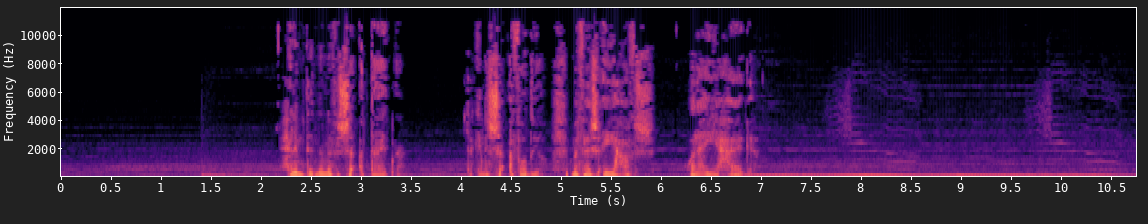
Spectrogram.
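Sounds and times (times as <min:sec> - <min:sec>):
speech: 0:02.2 - 0:07.0
black cat meowing: 0:07.5 - 0:10.7.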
